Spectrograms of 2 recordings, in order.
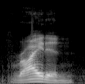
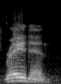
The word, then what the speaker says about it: Raiden: the roster Black Manta ridin and Hellboy interesting you didn't say it right it's Raiden oh right I didn't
